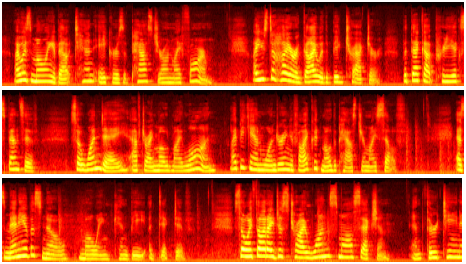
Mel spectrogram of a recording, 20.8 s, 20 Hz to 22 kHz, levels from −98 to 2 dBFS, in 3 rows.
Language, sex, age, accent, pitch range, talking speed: English, female, 50-69, American, 185-255 Hz, 185 wpm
